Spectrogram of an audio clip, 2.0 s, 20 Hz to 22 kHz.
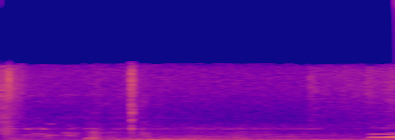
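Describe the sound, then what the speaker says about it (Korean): A Chevrolet Tahoe with a 6.2-litre naturally aspirated V8 cranks and fires up, then settles into a quiet, low, steady idle, heard from inside the vehicle. "네 이제 쉐보레 타오 주행을 해보겠습니다 시동을 걸면"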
